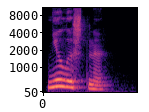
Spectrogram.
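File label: "ньылыштны", Komi, female; audio dict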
